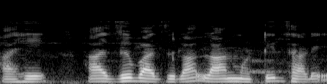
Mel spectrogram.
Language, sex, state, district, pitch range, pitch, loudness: Marathi, male, Maharashtra, Nagpur, 130-140 Hz, 135 Hz, -16 LUFS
